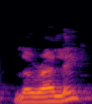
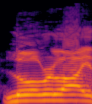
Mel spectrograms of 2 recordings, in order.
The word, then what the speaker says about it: Lorelei: There we go. Lorelei. That's how you pronounce the name.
